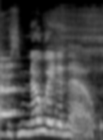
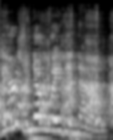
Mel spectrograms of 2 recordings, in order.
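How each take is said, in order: First: Said in the usual way. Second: Laughing. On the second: Real, not acted. Laughing repeat of own line.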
